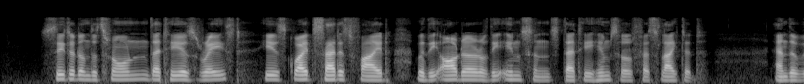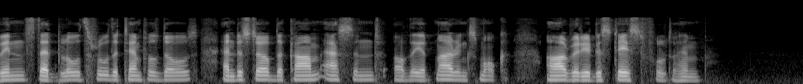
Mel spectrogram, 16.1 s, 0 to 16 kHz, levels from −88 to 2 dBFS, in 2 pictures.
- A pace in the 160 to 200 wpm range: Yes, average, 170 wpm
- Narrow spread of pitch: Yes, narrow, 2.0 semitones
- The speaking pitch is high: No, low, 135 Hz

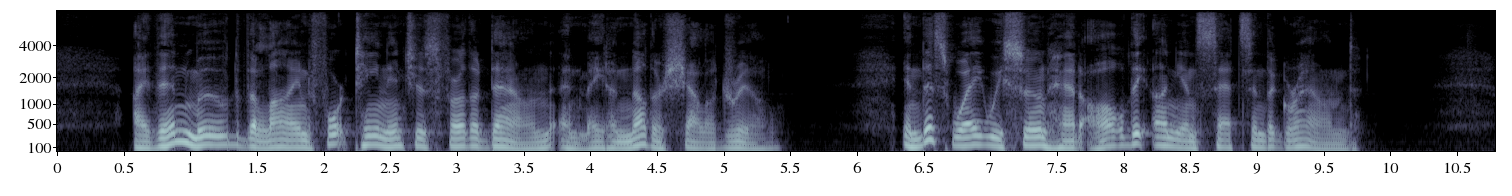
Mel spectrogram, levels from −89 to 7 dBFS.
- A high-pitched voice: No, low, 110 Hz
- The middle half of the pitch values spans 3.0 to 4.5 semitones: No, wide, 5.4 semitones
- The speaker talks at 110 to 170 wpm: Yes, average, 150 wpm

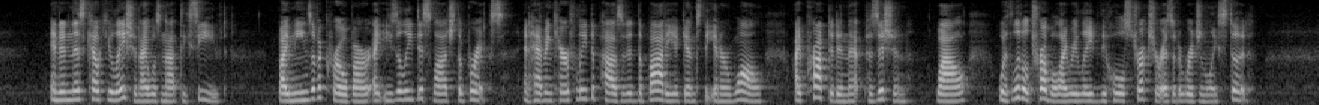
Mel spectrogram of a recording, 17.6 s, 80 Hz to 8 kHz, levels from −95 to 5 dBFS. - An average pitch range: Yes, average, 3.5 semitones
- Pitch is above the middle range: Yes, high, 205 Hz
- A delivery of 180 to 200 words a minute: No, average, 160 wpm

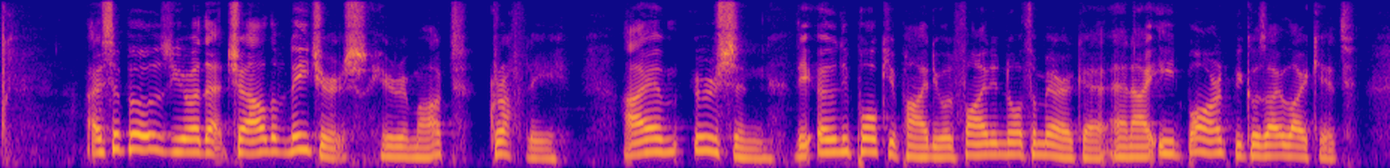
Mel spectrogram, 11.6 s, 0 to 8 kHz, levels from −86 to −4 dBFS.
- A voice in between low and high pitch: Yes, medium, 160 Hz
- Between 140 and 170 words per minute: Yes, average, 160 wpm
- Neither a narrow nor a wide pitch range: No, wide, 6.1 semitones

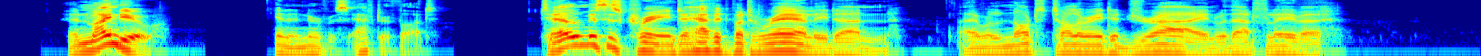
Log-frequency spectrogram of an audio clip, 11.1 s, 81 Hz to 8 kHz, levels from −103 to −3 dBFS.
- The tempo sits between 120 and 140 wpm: Yes, slow, 135 wpm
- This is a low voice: Yes, low, 105 Hz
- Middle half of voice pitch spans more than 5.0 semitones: Yes, wide, 5.5 semitones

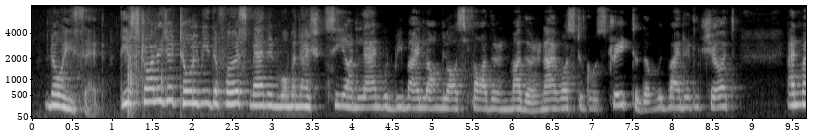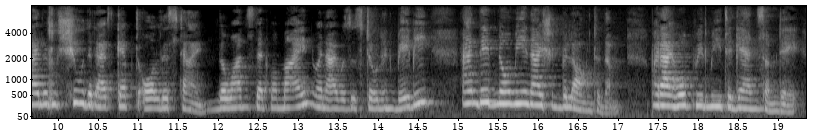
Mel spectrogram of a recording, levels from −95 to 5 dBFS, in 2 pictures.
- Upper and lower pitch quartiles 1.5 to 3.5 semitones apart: No, average, 5.0 semitones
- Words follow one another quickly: Yes, fast, 235 wpm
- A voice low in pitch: No, high, 230 Hz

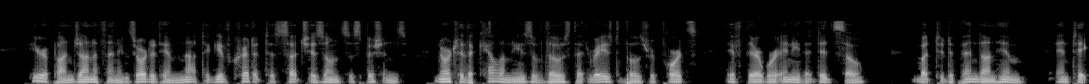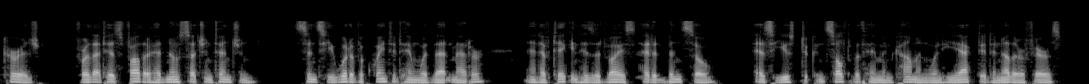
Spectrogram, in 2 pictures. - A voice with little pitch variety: Yes, narrow, 2.1 semitones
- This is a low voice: Yes, low, 105 Hz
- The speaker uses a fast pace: Yes, fast, 220 wpm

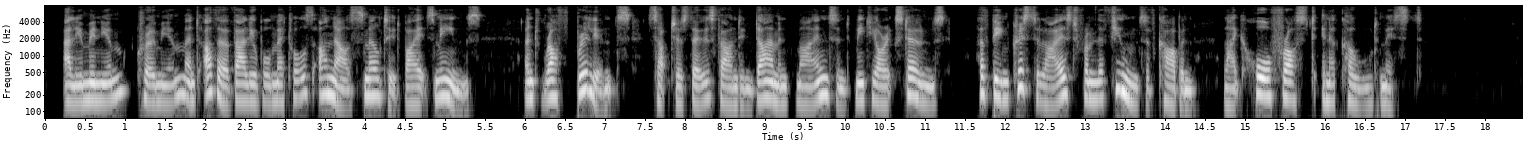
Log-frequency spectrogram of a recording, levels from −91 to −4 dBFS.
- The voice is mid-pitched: Yes, medium, 165 Hz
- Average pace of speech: No, slow, 130 wpm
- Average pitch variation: Yes, average, 4.8 semitones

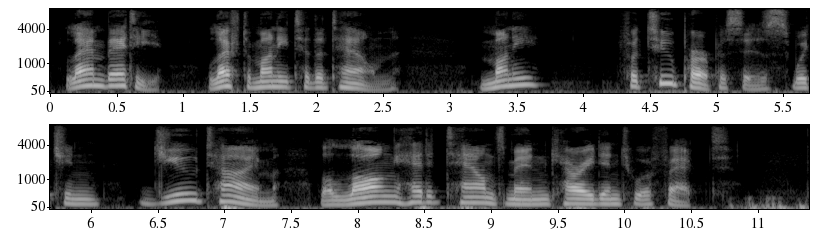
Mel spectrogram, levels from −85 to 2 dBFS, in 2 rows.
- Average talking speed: No, slow, 110 wpm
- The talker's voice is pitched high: No, medium, 140 Hz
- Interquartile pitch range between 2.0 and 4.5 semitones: No, average, 5.2 semitones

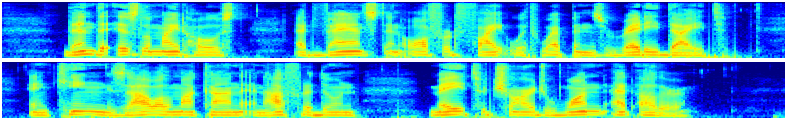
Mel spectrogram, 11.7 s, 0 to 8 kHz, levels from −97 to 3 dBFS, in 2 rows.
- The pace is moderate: No, slow, 130 wpm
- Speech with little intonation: Yes, narrow, 2.2 semitones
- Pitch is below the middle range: Yes, low, 110 Hz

